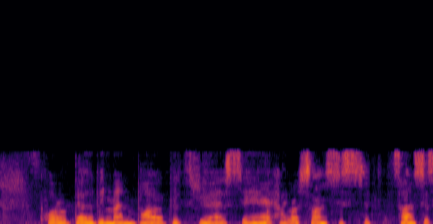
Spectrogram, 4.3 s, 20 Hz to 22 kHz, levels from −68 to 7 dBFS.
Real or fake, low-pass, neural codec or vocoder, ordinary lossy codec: fake; 7.2 kHz; codec, 24 kHz, 1.5 kbps, HILCodec; MP3, 48 kbps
